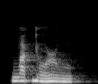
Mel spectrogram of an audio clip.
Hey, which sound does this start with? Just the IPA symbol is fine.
w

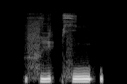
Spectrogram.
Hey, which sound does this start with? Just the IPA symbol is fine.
f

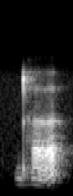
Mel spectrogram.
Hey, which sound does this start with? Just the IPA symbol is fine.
ɖʱ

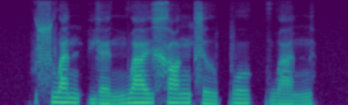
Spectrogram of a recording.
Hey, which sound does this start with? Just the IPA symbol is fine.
s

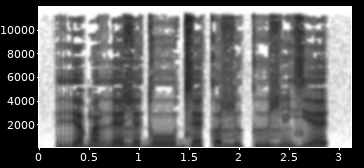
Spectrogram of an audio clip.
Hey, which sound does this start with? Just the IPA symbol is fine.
rʲ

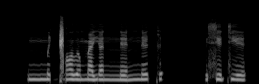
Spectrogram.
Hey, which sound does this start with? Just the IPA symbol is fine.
mː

